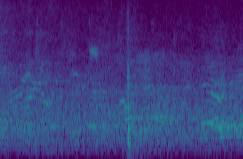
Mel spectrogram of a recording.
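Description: A single sharp thud of a football being struck, about a second and a quarter in, with players' shouts in the background.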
